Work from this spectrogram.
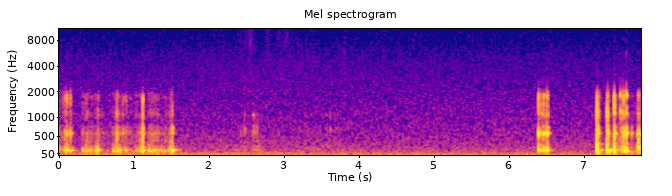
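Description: Metal tweezers scratch a round, hollow steel wire-mesh microphone grille, first from below and then from the top. Bursts of low, rumbling scratches with brief mid-range clicks come at the start and again near the end, separated by a long quiet stretch.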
